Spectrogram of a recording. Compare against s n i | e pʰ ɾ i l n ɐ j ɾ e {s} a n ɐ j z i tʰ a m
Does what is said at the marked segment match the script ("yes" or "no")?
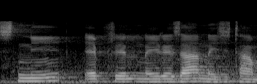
no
